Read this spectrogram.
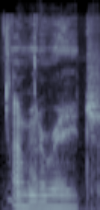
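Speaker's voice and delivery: flat, unenthusiastic delivery. Player announcing a rage on their turn in a tabletop game, flat and unenthusiastic. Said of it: "Can you sound a little more enthusiastic?".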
